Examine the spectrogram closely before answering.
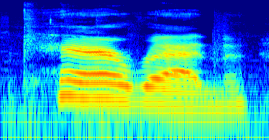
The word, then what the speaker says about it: Karin: Okay, just so we're clear, her name is Karen. Karen. I understand why they put the accent on the A, though. It's to make it more authentic to the world. Sure, but it's totally Karen.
